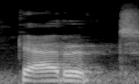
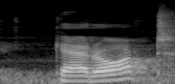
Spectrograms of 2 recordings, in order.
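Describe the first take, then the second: First: कैरेट said as "kaire-t", stressed on the first syllable; correct pronunciation. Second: कैरट said as "carrot" with a flat second syllable; wrong pronunciation. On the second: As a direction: offer the mistaken कैरट as a question. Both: Shown as a demonstration. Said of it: "नहीं, कैरेट".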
